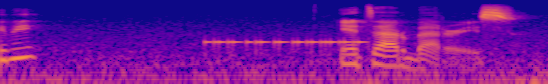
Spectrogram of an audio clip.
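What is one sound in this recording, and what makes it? A rapid run of short electronic blips sounds as game text types out.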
